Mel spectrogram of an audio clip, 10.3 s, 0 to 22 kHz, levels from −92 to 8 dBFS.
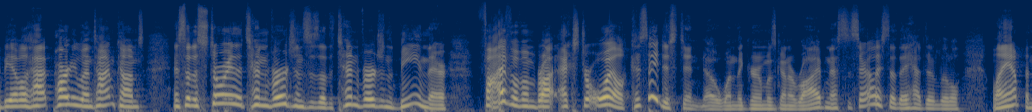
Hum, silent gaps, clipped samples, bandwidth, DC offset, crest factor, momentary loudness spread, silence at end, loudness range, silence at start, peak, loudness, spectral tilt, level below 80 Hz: none; none; under 0.1%; 16 kHz; under 0.1%; 18 dB; 10 LU; 0 s; 5 LU; 0 s; -10 dBFS; -29 LUFS; -7 dB/octave; -56 dBFS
